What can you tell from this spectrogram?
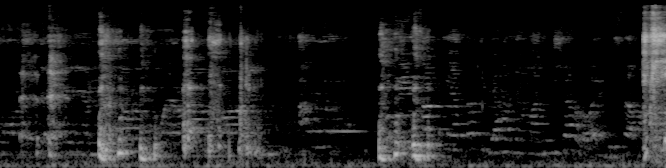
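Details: Baby coughing: a few short coughs and throat-clearing sounds, with adult voices and music in the background.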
